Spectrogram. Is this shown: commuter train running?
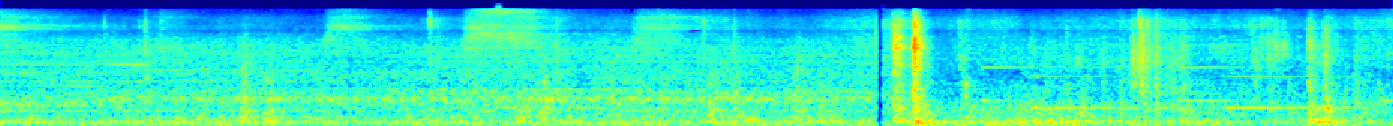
yes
